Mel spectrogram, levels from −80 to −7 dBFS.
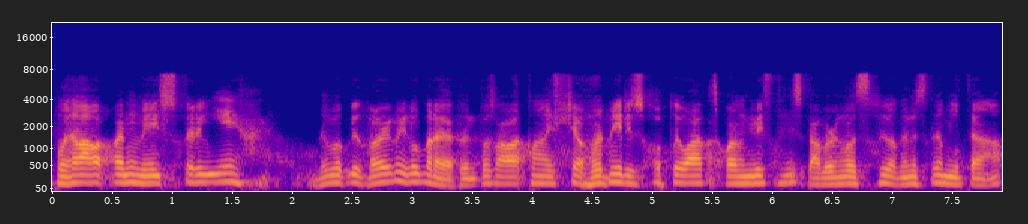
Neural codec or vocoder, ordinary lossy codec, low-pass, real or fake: codec, 16 kHz, 0.5 kbps, FreqCodec, larger model; AAC, 96 kbps; 7.2 kHz; fake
